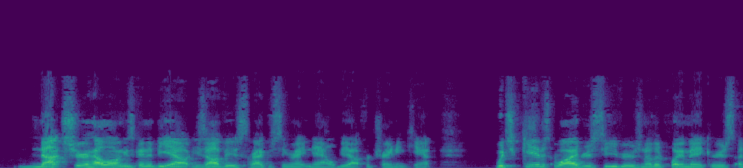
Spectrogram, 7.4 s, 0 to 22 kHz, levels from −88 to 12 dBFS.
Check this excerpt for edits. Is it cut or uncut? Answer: cut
